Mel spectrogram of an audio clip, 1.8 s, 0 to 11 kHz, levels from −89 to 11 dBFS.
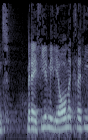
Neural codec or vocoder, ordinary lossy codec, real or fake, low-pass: none; none; real; none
